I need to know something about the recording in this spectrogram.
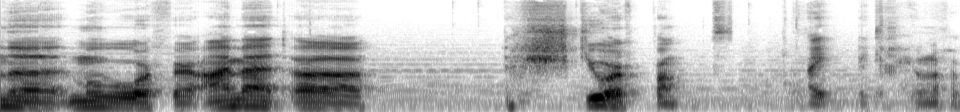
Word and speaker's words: Schwerpunkt: I'm at Schwerpunkt. I don't know if I pronounced that right. Oh, you mean the... Oh, Schwerpunkt.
